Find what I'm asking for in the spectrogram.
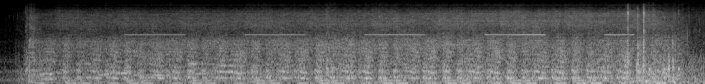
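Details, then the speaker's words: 2010 Toyota Corolla 1.8 L with immobilizer codes B2797 and B2799 cranks at a steady, even rhythm for several seconds but never catches. Crank no start because the immobilizer does not recognize the key. "So, as you can hear, the engine cranks, but it doesn't start. Let's try this one more time."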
